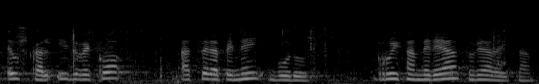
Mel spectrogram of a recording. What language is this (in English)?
Basque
